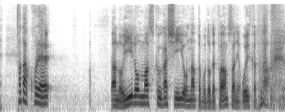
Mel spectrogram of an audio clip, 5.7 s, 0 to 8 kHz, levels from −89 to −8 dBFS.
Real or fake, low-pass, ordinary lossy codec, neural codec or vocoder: fake; 7.2 kHz; MP3, 48 kbps; codec, 16 kHz in and 24 kHz out, 0.6 kbps, FocalCodec, streaming, 4096 codes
